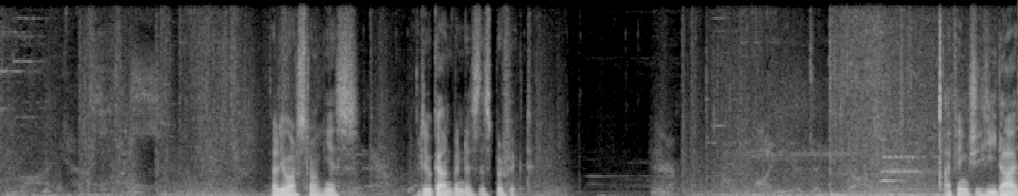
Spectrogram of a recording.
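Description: Game combat effects whoosh and clash.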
